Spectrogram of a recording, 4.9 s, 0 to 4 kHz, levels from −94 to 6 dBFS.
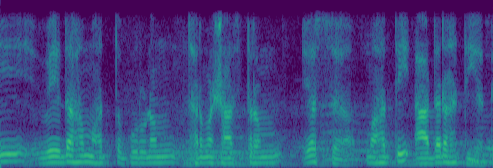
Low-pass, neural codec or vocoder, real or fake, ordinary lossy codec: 3.6 kHz; none; real; none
